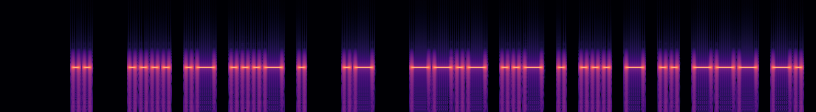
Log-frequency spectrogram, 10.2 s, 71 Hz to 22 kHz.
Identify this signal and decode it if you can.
Morse code, heard as a keyed tone, about 17 wpm, 700 Hz. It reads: I HAVE A QUESTION
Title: Sets of 5 Words Encore2 17wpm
